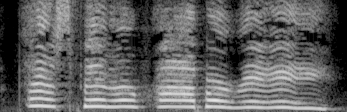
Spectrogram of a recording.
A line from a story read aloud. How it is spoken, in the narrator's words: a voice shrieks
